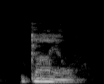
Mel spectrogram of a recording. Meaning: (noun) 1. Astuteness often marked by a certain sense of cunning or artful deception 2. Deceptiveness, deceit, fraud, duplicity, dishonesty; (verb) To deceive, beguile, bewile
- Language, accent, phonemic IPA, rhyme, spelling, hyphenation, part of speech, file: English, Southern England, /ɡaɪl/, -aɪl, guile, guile, noun / verb, LL-Q1860 (eng)-guile.wav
